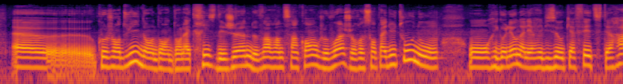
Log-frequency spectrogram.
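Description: A woman's fairly low-pitched voice with a dark, mellow tone, ordinary pitch variation, very even loudness and a moderate pace. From France, Paris. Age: 40s. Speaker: psychologist. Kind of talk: interview.

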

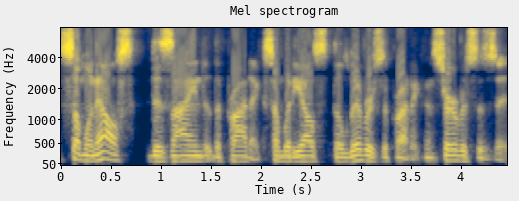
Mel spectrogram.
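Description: At a moderate pace, a man talks in a normal speaking voice with a fairly low pitch. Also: dry, close sound with no echo. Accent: American. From Oregon, US. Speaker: business networking coach and author. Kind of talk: interview conversation.

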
